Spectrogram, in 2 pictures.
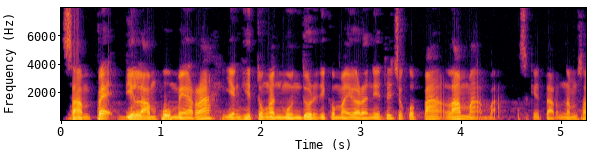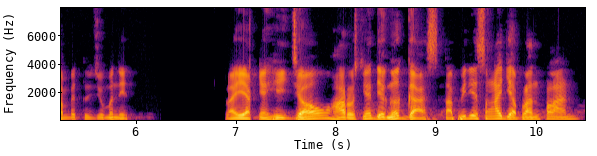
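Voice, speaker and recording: A man's voice: mid-range voice, normal speed, dry recording. Storytelling preacher man. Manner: lively storyteller acting out dialogue. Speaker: Islamic preacher. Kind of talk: storytelling sermon. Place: mosque.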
